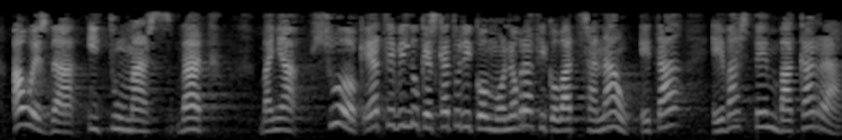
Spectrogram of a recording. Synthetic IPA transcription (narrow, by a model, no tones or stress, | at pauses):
awe̞zd̪ait̪umazbat̪ | bajɲasuo̞ke̞at͡siβild̪uke̞skat̪uɾiko̞mo̞no̞ɣ̞ɾafiko̞β̞at̪sanawe̞t̪a | e̞β̞ast̪e̞mbakara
